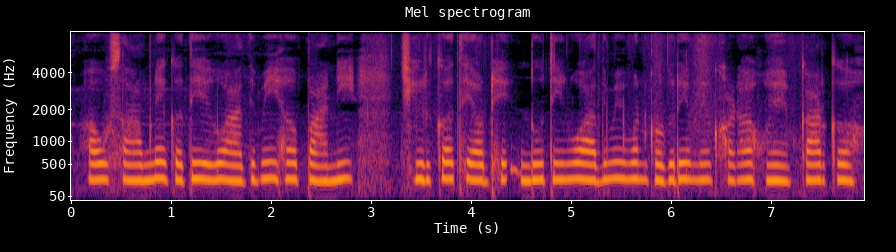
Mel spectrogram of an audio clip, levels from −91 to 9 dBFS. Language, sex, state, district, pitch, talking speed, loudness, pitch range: Chhattisgarhi, female, Chhattisgarh, Sarguja, 255 Hz, 160 wpm, -21 LUFS, 245-260 Hz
